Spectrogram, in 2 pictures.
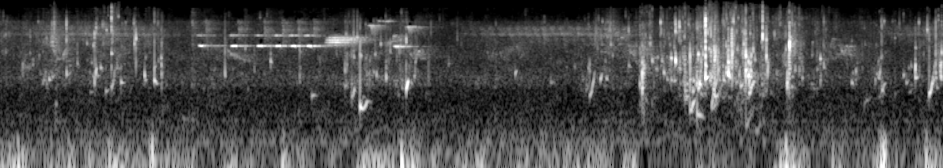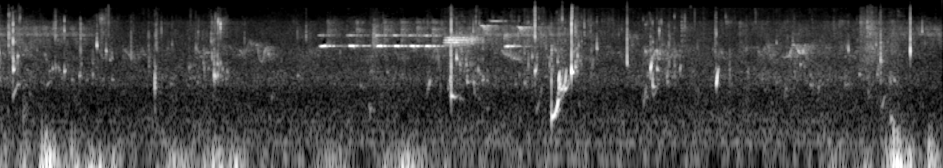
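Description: Small lake waves lapping and splashing irregularly against shoreline rocks. A songbird sings a short high phrase of repeated notes twice, about ten seconds apart.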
